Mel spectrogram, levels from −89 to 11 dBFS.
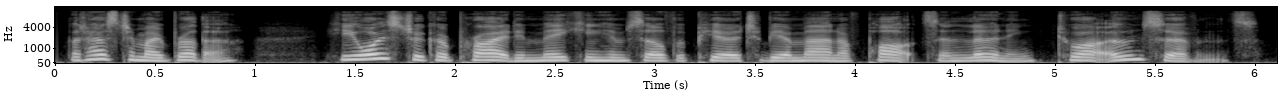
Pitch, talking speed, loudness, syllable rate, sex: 200 Hz, 255 wpm, -17 LUFS, 6.1 syllables/s, female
